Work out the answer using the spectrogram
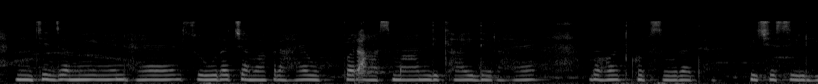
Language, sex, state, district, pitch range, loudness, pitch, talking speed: Hindi, female, Chhattisgarh, Balrampur, 205-220 Hz, -42 LUFS, 215 Hz, 140 wpm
